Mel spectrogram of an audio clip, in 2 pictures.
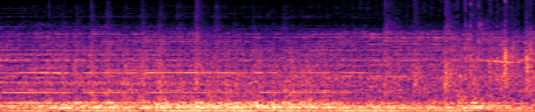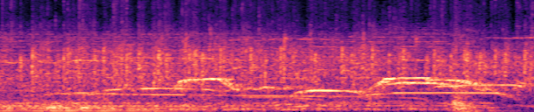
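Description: A live band's final electric-guitar chord ringing out and fading after about seven seconds, while audience applause and cheering build, with whoops in the second half.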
